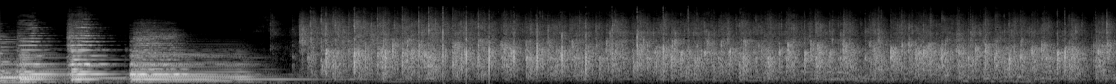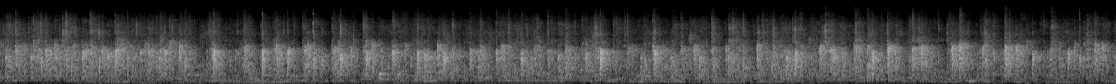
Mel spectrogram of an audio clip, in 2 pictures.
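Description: Violin and piano play the closing notes of a piece, ending about two and a half seconds in. An audience then applauds steadily for the rest of the time.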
